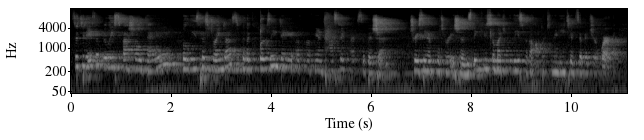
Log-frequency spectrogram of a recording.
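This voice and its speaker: A woman's voice: fairly high pitch, fairly quick, warm tone. A woman, a museum executive director, welcoming an audience to an art talk in a museum atrium, with a few "um" fillers. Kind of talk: event introduction. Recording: echoey hall, mic from a distance. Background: people moving through the building.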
